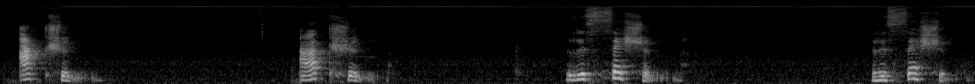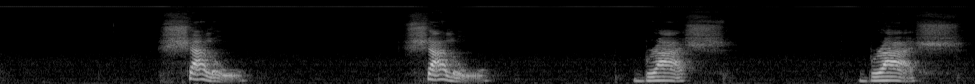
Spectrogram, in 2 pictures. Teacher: It is made when the tip of the tongue comes near the teeth ridge, and it's a fricative or a continuous sound. Sh is a voiceless palatoalveolar fricative. The tongue actually bends in the sh.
